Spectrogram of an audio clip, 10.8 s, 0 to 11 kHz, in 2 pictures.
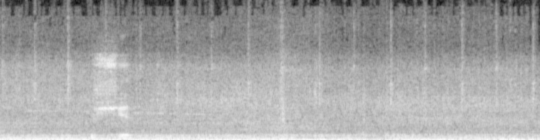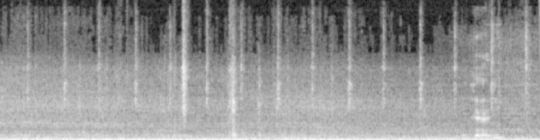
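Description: Steady, loud engine drone from a 1988 Suzuki Jimny with a 550cc turbo engine driving on a road, holding a constant note with small shifts in pitch as gears change. A voice is heard faintly.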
